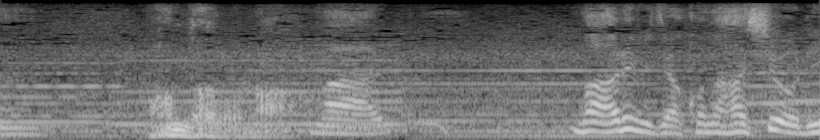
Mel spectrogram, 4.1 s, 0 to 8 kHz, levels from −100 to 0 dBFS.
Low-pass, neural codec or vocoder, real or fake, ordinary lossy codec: 7.2 kHz; none; real; AAC, 48 kbps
